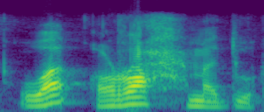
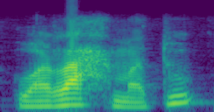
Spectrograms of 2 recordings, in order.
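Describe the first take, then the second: First: The R is heavy, with a full mouth. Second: The R is light and flat, mouth not full. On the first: The speaker calls it right. "No, it's wa rahmatu" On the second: The speaker calls it wrong. "do not say wa ra, wa ra, wa rahmatu"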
